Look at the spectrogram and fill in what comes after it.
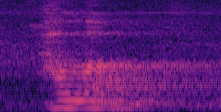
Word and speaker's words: halal: It's spelled H-A-L-A-L, halal. You would see it like H-U-H-L-A-A-L with the emphasis on the last part, so halal.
